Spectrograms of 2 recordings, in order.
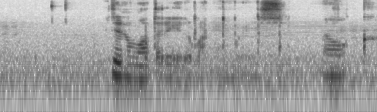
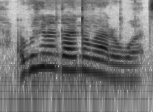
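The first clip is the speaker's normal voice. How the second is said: loud outburst; 6 semitones higher, 15 dB louder, faster than usual. Real, not acted. Frustrated gamer blocked in.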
